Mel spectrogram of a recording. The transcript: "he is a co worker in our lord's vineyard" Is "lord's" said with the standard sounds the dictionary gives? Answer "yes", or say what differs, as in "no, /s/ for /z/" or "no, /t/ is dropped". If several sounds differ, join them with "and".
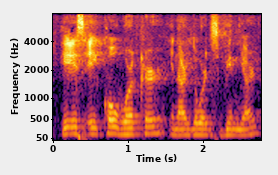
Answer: no, /s/ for /z/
